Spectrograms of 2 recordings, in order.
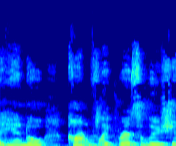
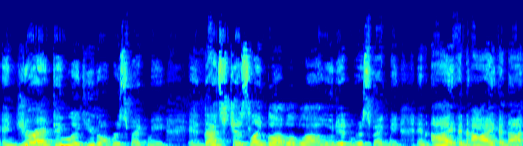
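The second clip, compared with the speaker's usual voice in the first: loud, escalating, speeding-up irate rant; 2 semitones higher, 4 dB louder than usual. Demonstrating how a person who feels disrespected escalates: getting louder and faster. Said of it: "they're getting louder, they're getting faster".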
